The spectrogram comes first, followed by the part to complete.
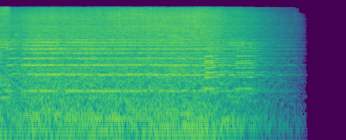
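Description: City road traffic: vehicles running with a long, steady horn-like tone held for a couple of seconds. The whole sound fades out shortly before the end.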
